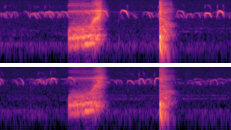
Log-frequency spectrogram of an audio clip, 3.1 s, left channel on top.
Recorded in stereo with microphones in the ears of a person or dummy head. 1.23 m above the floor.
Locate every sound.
0.9 s throat clearing: 55° left (ahead or behind), 0.9 m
